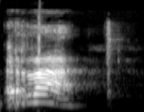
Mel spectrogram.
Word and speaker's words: wrath: The W is see for that's the problem with English sometimes the words that you pronounce right most of the words will be silent the letters oh right sometimes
